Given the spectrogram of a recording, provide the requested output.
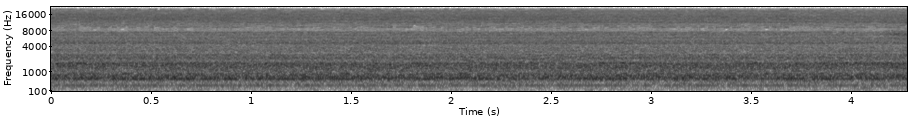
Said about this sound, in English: Let's heat emboss that.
